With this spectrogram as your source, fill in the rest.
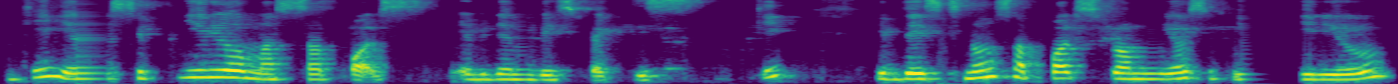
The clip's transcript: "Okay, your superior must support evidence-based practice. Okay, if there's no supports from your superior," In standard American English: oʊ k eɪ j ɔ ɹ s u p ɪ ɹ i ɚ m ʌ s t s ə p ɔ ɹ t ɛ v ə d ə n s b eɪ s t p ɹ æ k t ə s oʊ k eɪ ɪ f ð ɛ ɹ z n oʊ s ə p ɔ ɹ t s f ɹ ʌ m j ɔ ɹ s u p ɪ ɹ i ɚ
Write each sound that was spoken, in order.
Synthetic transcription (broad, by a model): oʊ k eɪ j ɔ s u p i ɹ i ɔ m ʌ s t s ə p ɔ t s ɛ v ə d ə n b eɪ s p ɹ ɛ k t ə s oʊ k eɪ ɪ f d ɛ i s n oʊ s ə p ɔ t s f ɹ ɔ m j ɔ s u p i ɹ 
